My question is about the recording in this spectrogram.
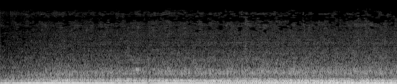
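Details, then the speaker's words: C4 Corvette, warmed up, after replacing the coolant temperature sensor and adjusting the TPS, heard from the front: deep, steady V8 idle holding even speed with no hunting or surging; idle now much better and sounds correct. "oh yeah this much better this is much better yeah this much better I can't hear it so now that I got it running at a B much better idle"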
